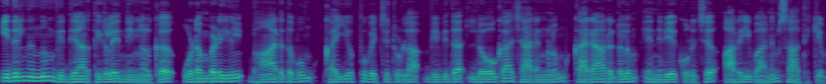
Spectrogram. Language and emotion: Malayalam, neutral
